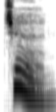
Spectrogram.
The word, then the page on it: churn: anglais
